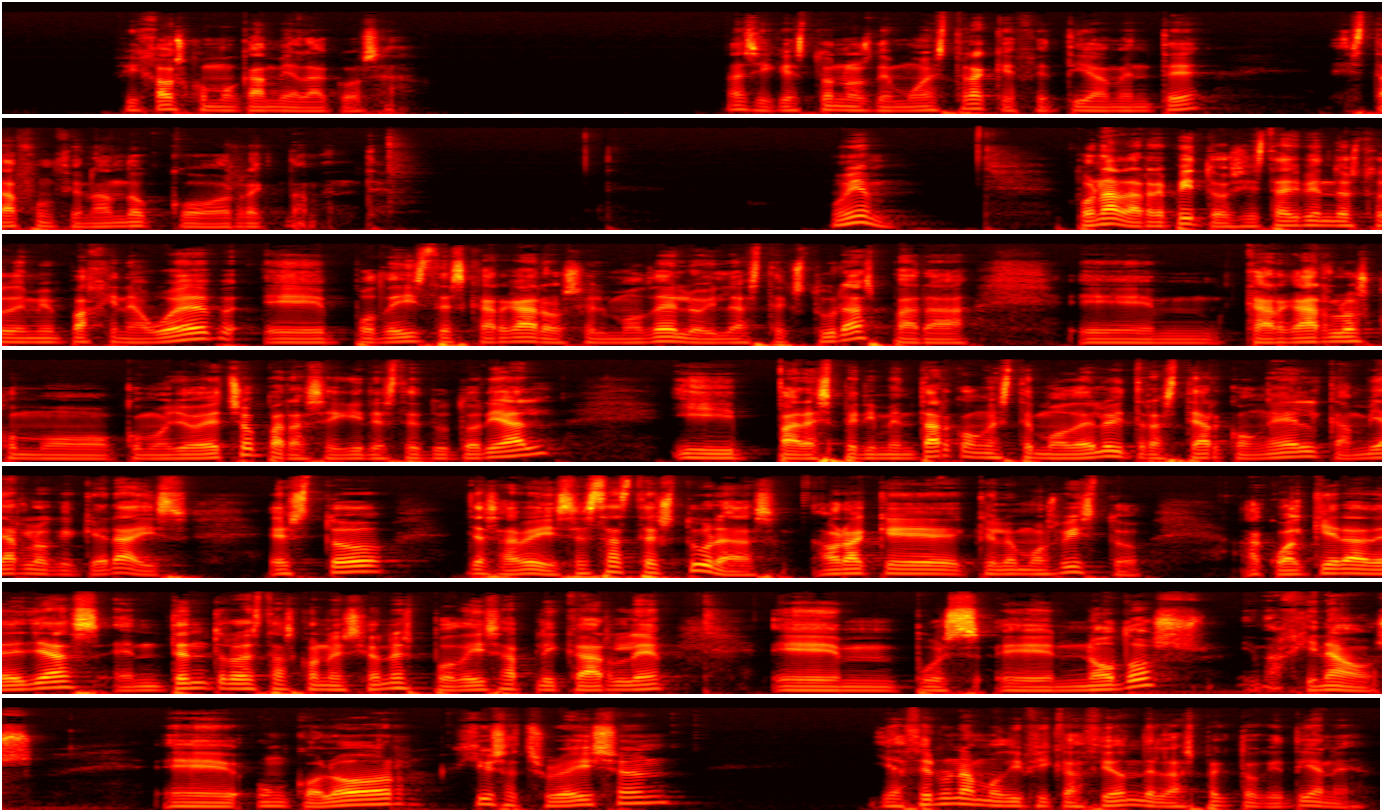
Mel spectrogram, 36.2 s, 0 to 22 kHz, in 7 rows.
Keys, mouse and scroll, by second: 5.9 Left, 6.5 Return, 7.6-8.6 scroll down 1, 8.8 middle click, 9.3 shift+middle click, 10.3 ctrl+middle click, 10.9 shift+middle click, 12.7 alt+a, 16.4 alt+a, 16.5-16.9 scroll down 1, 17.3 middle click, 17.8 scroll down 1, 24.7 scroll up 1, 25.4 middle click, 25.9 scroll up 1, 29.7 scroll up 1, 29.9 shift+a, 32.6 shift+a, 35.2 shift+click.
